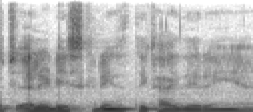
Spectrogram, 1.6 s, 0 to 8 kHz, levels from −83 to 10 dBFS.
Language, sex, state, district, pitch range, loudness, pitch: Hindi, male, Uttarakhand, Tehri Garhwal, 120-130 Hz, -14 LUFS, 130 Hz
